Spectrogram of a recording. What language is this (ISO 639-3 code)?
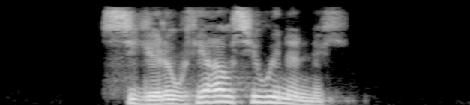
kab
